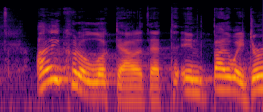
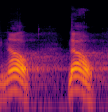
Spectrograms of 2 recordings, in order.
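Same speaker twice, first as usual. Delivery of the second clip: usual speaking voice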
